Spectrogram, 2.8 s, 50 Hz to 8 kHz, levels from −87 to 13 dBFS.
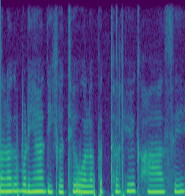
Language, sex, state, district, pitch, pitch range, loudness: Surgujia, female, Chhattisgarh, Sarguja, 255 Hz, 245-265 Hz, -13 LUFS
